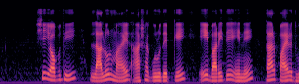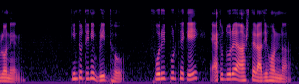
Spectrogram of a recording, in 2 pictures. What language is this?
Bangla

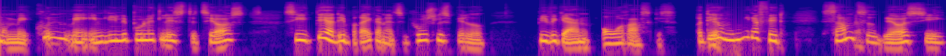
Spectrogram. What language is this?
Danish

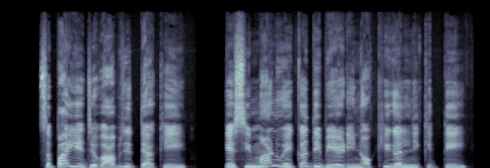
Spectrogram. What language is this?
Mandeali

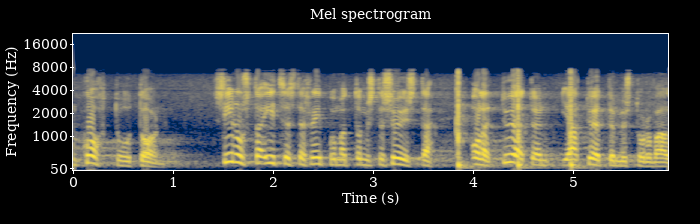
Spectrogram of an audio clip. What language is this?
Finnish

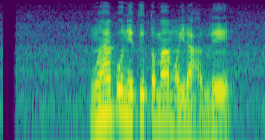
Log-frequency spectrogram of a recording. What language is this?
Nepali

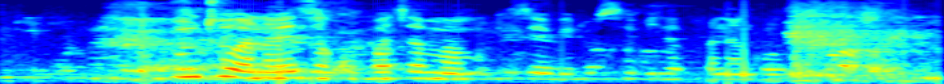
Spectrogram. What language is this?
Swahili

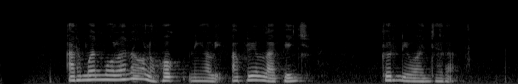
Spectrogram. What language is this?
Sundanese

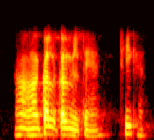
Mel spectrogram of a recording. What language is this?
Urdu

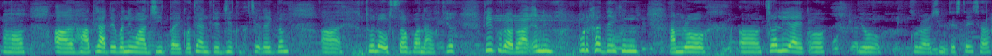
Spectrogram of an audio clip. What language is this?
Nepali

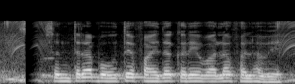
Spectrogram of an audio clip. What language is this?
Bhojpuri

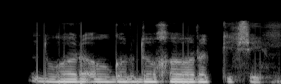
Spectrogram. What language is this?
Pashto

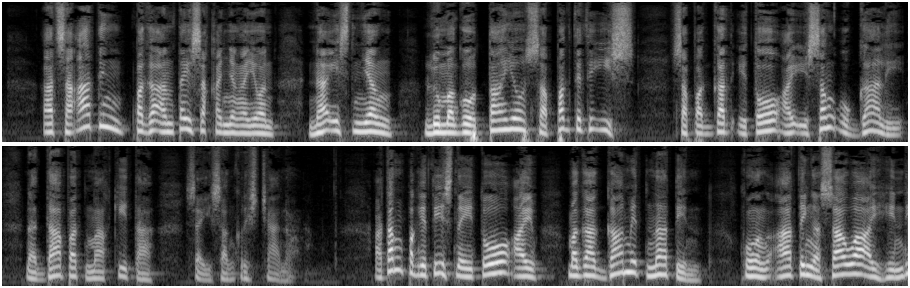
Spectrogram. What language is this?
Filipino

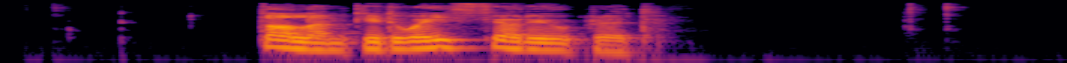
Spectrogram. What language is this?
Welsh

